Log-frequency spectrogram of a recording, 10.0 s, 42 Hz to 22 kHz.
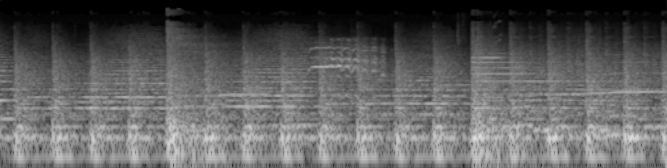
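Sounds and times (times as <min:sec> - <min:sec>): dramatic soundtrack music: 0:00.0 - 0:10.0
horse whinnying: 0:04.6 - 0:05.9.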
